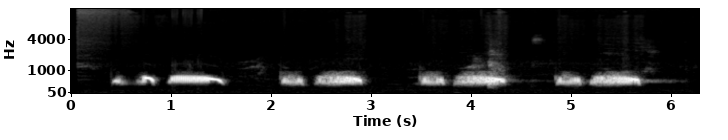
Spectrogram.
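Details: Spotted dove cooing in the thúc gù style: three phrases, each two short low hooting notes followed by a longer drawn-out coo, with a pause of about a second between phrases.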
